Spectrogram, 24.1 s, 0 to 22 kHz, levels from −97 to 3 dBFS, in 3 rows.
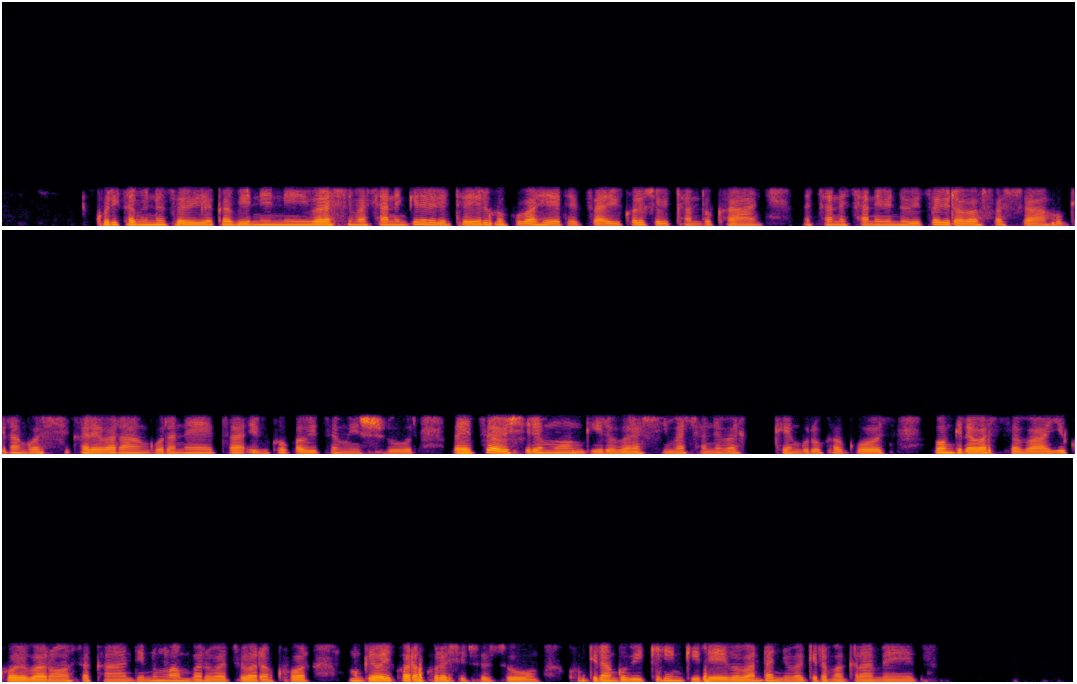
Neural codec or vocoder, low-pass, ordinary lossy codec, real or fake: none; 3.6 kHz; Opus, 16 kbps; real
